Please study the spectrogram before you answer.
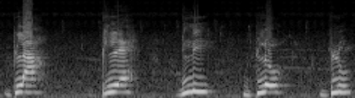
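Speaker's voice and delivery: blah bleh blee blow blue, tongue lifted for a clear L on each; teacher modelling the L sound; L blend demo. Shown as a demonstration. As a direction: model each bl syllable with pauses. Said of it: "This is li".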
